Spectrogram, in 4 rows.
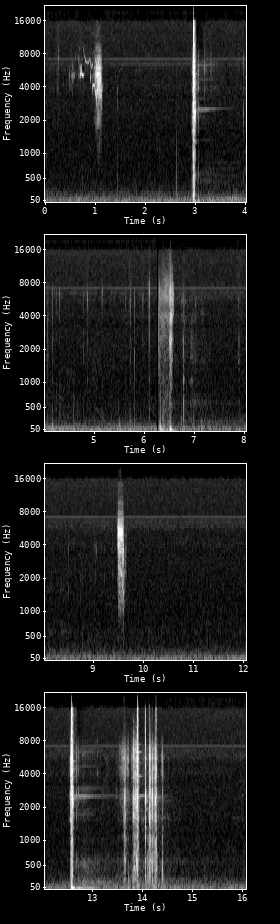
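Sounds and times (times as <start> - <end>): air rifle shot: 12.6 - 14.1.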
